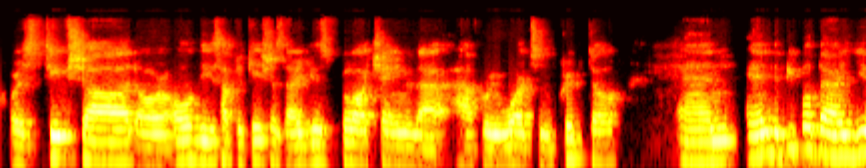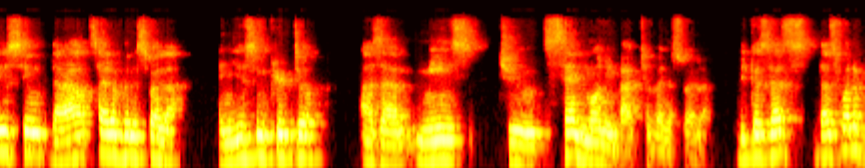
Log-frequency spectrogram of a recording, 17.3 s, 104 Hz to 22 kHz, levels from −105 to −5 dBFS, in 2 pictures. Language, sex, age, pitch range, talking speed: English, male, 20-39, 115-155 Hz, 150 wpm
